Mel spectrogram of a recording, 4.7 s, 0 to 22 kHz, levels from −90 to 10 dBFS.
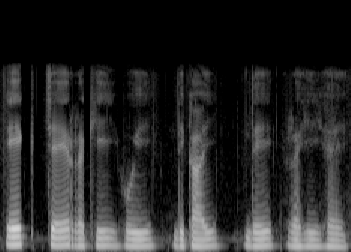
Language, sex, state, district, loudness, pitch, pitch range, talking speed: Hindi, male, Rajasthan, Jaipur, -20 LUFS, 110 Hz, 105-115 Hz, 100 wpm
